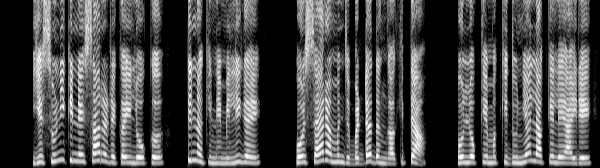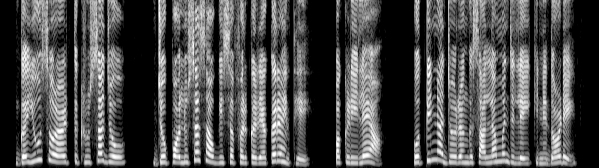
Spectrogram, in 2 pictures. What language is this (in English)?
Mandeali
